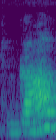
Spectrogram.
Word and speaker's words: गाँव: तो इस वजह से जब चंद्र बिंदी लगी हुई है तो आप गा जब बोलेंगे तो आपका जो है उच्चारण जो होगा नाक के द्वारा होगा।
